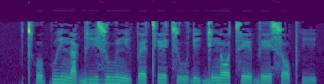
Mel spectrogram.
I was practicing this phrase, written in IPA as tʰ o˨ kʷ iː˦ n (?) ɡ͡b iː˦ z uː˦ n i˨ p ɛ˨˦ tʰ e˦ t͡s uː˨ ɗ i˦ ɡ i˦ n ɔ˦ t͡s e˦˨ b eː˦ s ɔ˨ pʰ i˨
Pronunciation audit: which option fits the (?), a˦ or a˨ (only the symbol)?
a˨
